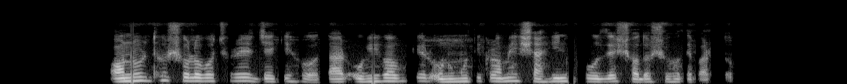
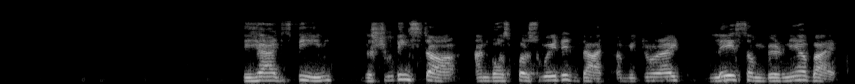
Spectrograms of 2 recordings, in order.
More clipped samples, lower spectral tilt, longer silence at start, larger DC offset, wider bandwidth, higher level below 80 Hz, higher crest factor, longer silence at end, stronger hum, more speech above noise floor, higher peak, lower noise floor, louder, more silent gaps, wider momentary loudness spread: neither; about the same, -6 dB/octave vs -5 dB/octave; second, 1.1 s vs 2.45 s; neither; about the same, 7.8 kHz vs 8.4 kHz; first, -56 dBFS vs -68 dBFS; about the same, 20 dB vs 18 dB; first, 1.15 s vs 0.2 s; neither; first, over 69 dB vs 53 dB; first, -2 dBFS vs -8 dBFS; first, under -90 dBFS vs -78 dBFS; first, -22 LUFS vs -25 LUFS; neither; about the same, 9 LU vs 9 LU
